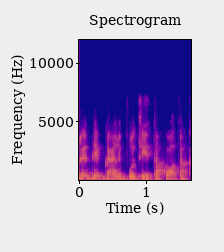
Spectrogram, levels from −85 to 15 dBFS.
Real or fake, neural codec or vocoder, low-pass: real; none; 7.2 kHz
